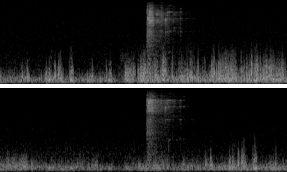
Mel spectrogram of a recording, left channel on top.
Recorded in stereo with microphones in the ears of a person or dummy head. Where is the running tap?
No running tap in this recording.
